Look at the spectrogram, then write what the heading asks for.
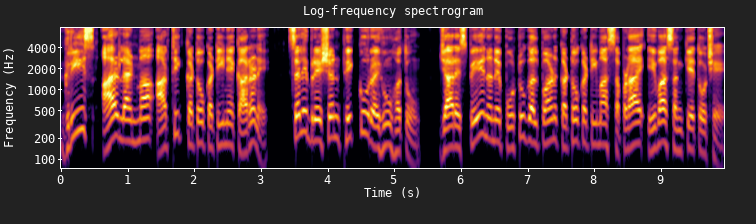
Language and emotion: Gujarati, neutral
